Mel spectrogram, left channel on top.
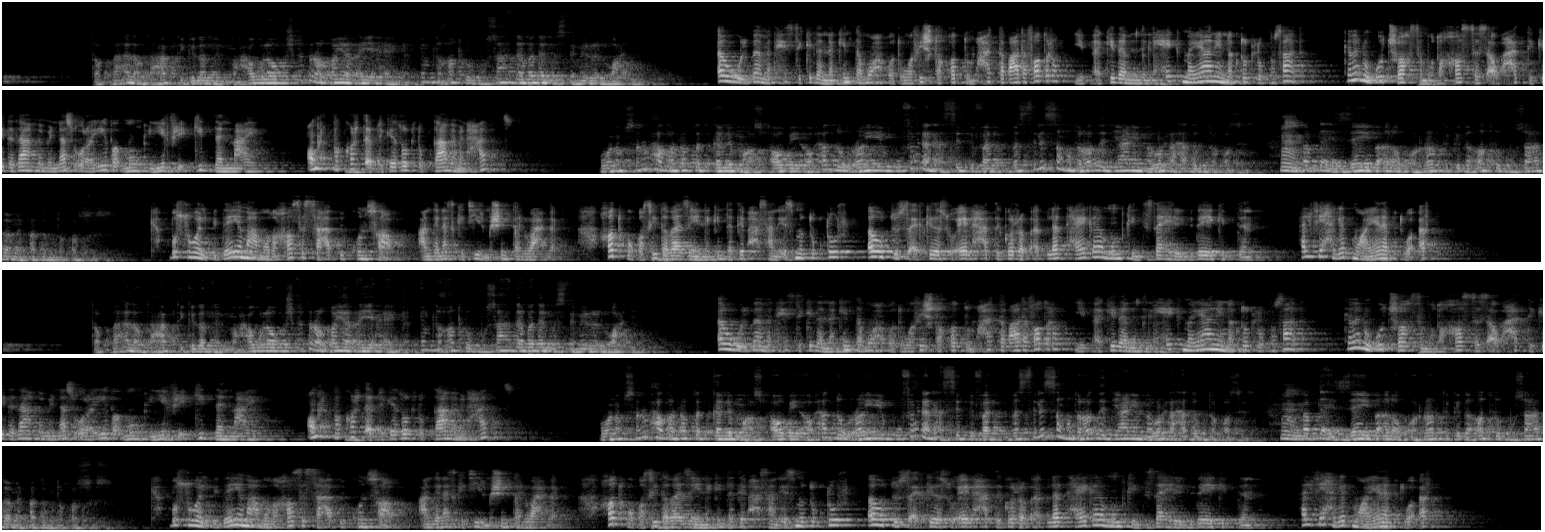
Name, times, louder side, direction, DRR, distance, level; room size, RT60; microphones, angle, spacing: voice 1, 0.9-6.4 11.5-11.6 14.2-14.3 18.8-18.9 21.4-27.7 28.4-31.9 37.3-37.4, left 1 dB, 25° right, 2 dB, 2.1 m, -27 dB
voice 2, 7.2-12.9 13.4-18.0 18.5-20.3 28.2-28.4 32.3-34.7 35.0-43.3 43.8-45.1, left 2 dB, 60° left, 8 dB, 1.1 m, -25 dB
17.0 x 6.4 x 5.4 m, 1.0 s
head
